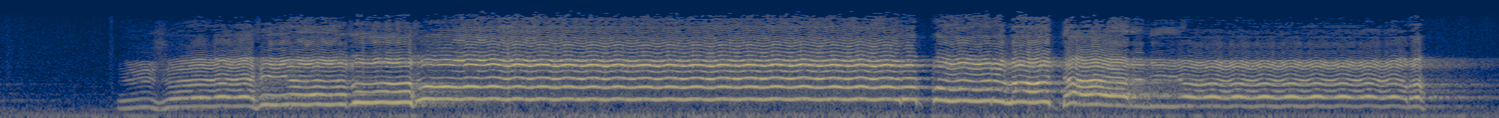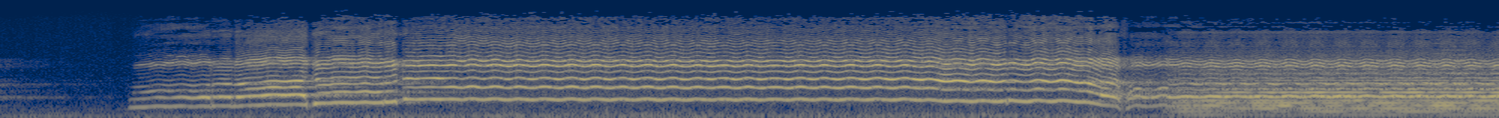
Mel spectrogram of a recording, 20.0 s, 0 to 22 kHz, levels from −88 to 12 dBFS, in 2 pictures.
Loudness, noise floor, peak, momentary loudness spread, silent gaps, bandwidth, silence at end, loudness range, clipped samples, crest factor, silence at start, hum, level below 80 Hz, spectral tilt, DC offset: -14 LUFS; -52 dBFS; -2 dBFS; 9 LU; none; 15.5 kHz; 0 s; 9 LU; under 0.1%; 14 dB; 0.8 s; none; -50 dBFS; -1 dB/octave; under 0.1%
